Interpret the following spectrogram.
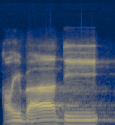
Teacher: عین کو وسط حلق سے ادا کریں گے۔ عبادی، با میں الف خالی از حرکت ما قبل با کے اوپر زبر ہے، ایک الف کے قائم مقام اس کو لمبا کریں گے، یا کو لام کے ساتھ ملائیں گے۔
